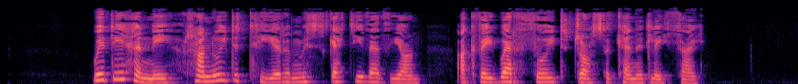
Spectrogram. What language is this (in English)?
Welsh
